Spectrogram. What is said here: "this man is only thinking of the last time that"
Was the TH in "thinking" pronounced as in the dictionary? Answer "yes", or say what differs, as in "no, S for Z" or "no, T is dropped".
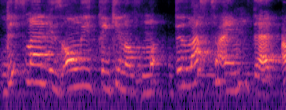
yes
